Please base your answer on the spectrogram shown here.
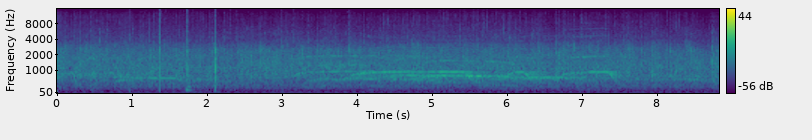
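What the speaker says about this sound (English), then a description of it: "please give a huge round of applause to Sally Theobald and Tim Martineau as representatives" Sustained applause from a conference audience at a health systems research closing plenary, steady dense clapping throughout with a few sharper claps near the start and faint voices beneath.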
